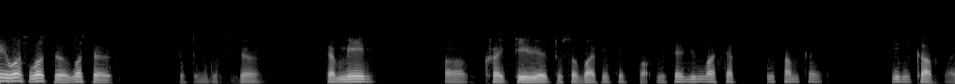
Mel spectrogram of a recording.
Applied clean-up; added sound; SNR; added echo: neural separator model SepFormer WHAMR!.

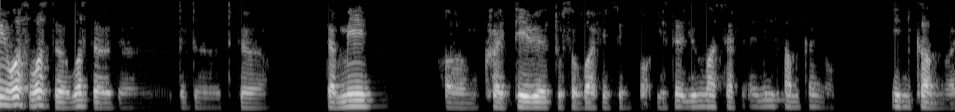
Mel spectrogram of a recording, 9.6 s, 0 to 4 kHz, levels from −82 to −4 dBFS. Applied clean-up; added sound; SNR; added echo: none; none; none; none.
